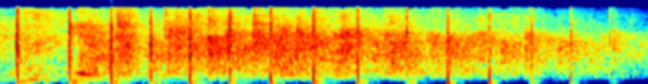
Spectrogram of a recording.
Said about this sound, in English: And of course now I want to thank so much our speakers of today, who did a very, very good job. It was very interesting for me, though I'm sure it was for you, but so a big applause.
